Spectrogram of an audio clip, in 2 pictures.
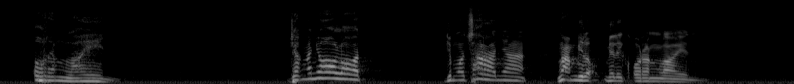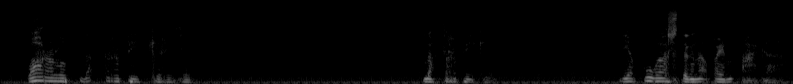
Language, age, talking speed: Indonesian, 50-69, 85 wpm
